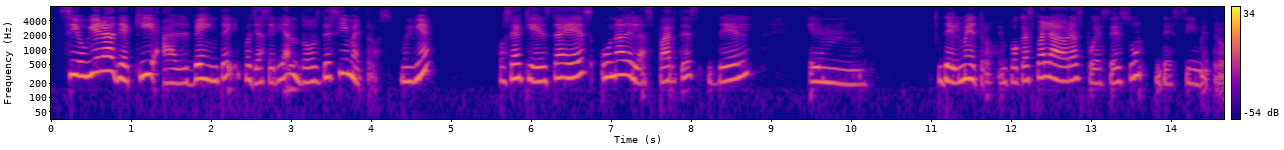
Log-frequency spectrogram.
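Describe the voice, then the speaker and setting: A woman teacher giving a recorded math lesson to children, explaining patiently step by step and often checking "¿verdad?". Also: fairly high pitch.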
